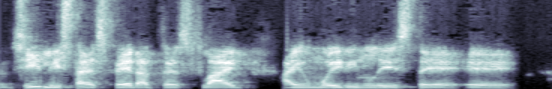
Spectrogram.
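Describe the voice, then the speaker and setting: A man speaks at a fairly slow pace. His pitch is fairly high. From Colombia, Antioquia (paisa). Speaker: podcast host, fundraiser. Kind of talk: casual interview. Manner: halting, repeats words.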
